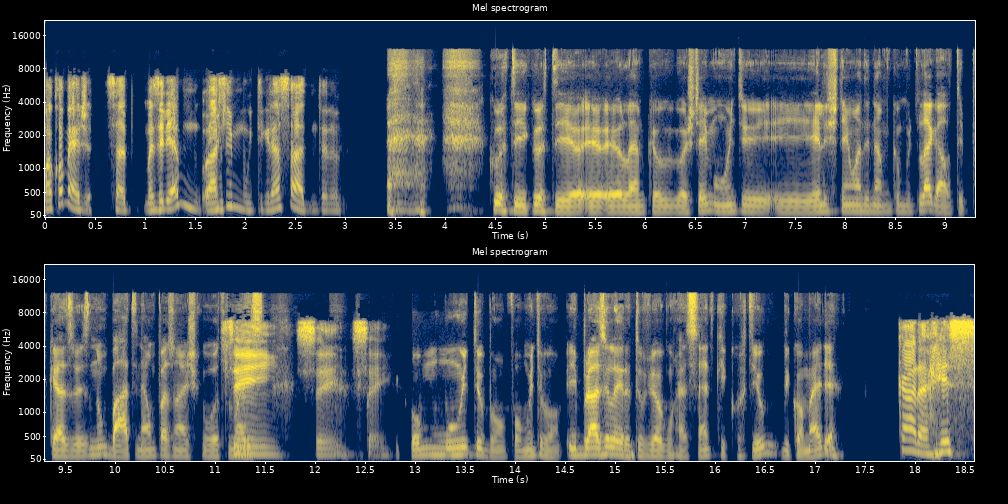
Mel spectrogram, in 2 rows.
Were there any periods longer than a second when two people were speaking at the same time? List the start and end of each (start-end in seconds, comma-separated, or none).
none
